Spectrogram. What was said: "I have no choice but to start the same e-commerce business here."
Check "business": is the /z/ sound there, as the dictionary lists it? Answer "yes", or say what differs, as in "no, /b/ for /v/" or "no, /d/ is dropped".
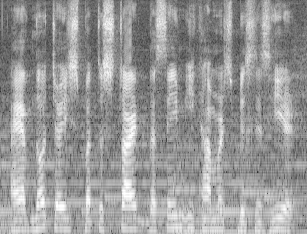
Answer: no, /s/ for /z/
